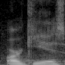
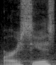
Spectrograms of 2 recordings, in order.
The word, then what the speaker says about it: Arceus: It's a smaller step than many may have hoped for, especially considering what Pokemon Legends Arceus, or Arceus, depending on your pronunciation, did.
